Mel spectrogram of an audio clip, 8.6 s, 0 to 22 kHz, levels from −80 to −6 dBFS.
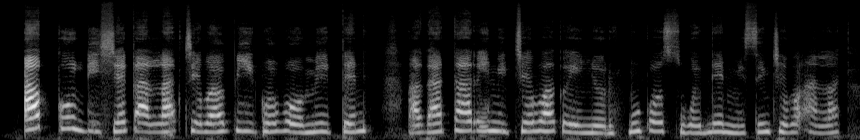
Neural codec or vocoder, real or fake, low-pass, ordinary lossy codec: codec, 44.1 kHz, 2.6 kbps, DAC; fake; none; none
